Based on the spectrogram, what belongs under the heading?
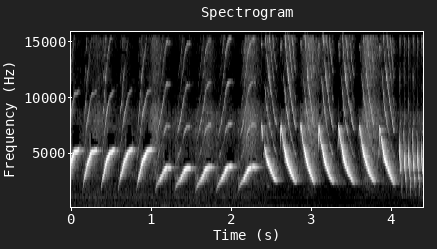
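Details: Gloster canary singing evenly spaced looping whistled notes, about three per second, switching to faster falling sweeps and ending in a brief buzzy burst.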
